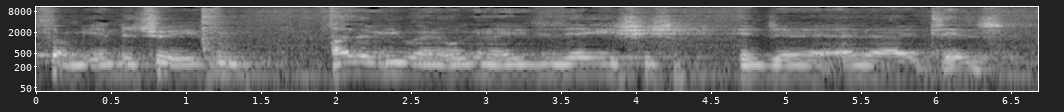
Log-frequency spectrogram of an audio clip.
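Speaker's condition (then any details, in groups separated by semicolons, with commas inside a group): Stuttering; stuttering since at least teenage years, also cerebral palsy, which compounds things; has had long disfluent moments on own name; repeated sounds, prolonged sounds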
